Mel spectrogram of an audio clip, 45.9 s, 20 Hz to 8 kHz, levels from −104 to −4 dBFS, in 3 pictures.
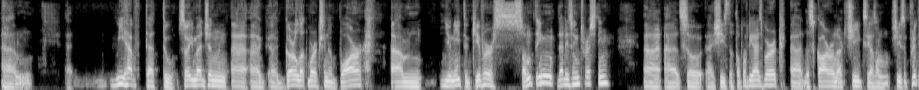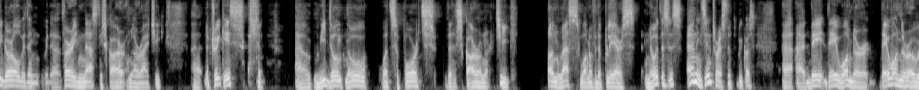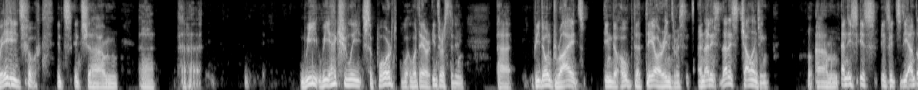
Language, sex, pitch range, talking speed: English, male, 100-130 Hz, 175 wpm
